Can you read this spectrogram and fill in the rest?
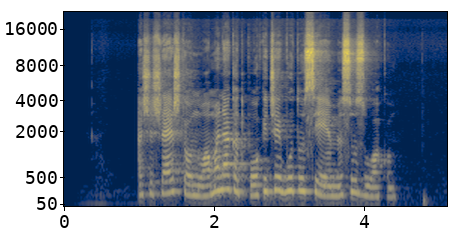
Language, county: Lithuanian, Marijampolė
